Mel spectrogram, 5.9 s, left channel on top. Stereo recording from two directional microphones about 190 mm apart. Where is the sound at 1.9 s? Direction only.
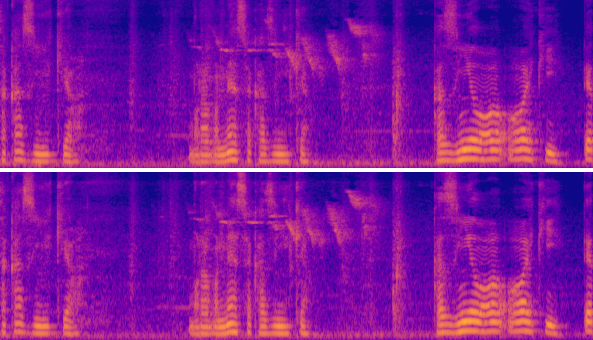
15° right (ahead or behind).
